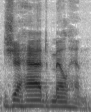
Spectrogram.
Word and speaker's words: Jihad Milhem: Jihad Milhem.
